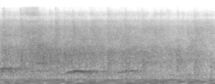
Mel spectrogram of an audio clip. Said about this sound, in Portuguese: E aqueles que têm certeza que vão estar lá, pode aplaudir a Jesus bem alto.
